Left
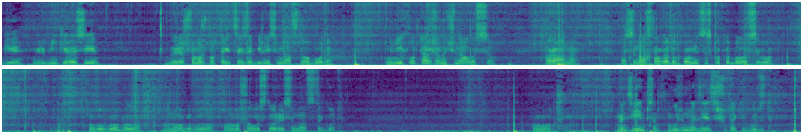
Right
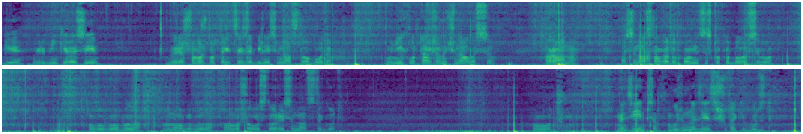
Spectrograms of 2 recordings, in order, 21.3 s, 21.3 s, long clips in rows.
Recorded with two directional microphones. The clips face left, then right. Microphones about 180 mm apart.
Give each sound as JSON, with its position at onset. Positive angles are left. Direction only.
{"t": 0.0, "sound": "speech", "side_deg": 20}
{"t": 11.8, "sound": "speech", "side_deg": 40}
{"t": 17.6, "sound": "speech", "side_deg": 30}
